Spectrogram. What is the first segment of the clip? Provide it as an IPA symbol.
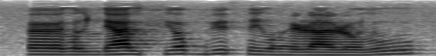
œː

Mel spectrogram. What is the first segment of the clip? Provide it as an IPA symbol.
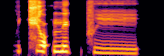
t͡ɕ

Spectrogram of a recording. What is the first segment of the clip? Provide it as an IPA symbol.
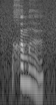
x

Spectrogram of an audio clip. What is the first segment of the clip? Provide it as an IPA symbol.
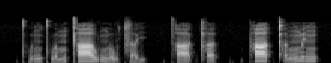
kʷʰ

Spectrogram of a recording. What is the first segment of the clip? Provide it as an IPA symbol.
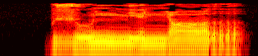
ʒ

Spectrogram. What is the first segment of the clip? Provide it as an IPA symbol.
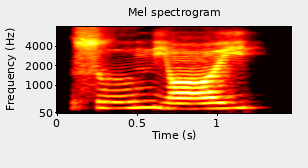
s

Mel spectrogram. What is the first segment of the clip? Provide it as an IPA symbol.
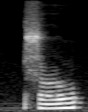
s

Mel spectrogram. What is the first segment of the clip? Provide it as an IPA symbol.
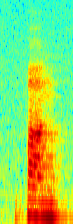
p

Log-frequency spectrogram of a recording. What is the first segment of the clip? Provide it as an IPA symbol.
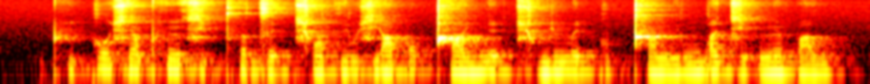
pʰ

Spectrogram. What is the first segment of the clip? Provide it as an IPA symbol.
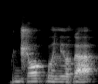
d͡ʒ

